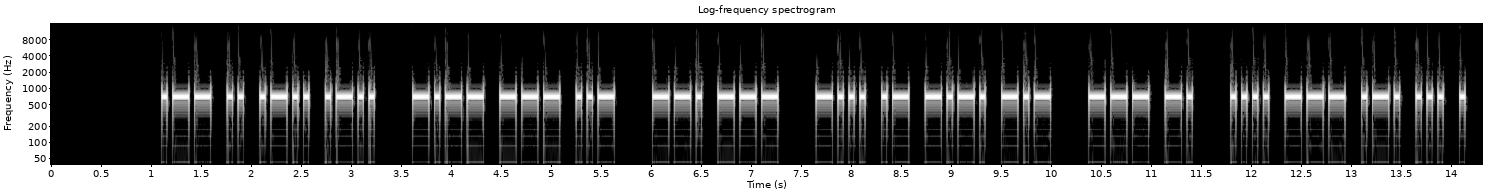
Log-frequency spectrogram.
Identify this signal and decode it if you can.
Morse code, heard as a keyed tone, about 22 wpm, 700 Hz. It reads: WILL YOU GO BACK ON HORSE
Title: Sentences from Top 1000 Words - Review Part 3 - 22wpm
